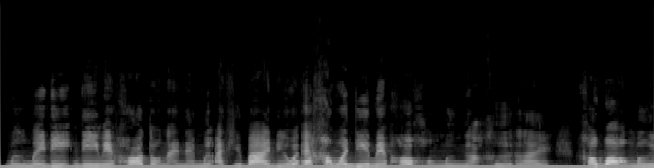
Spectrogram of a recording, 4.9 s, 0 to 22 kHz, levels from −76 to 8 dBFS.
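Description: A DC offset runs through the whole speech clip. The waveform sits shifted from zero, about -18 dBFS. It is inaudible itself, but wastes headroom and adds steady energy at the lowest frequencies.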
